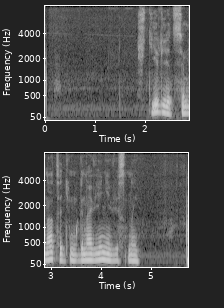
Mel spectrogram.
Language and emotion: Russian, neutral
